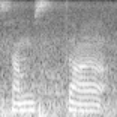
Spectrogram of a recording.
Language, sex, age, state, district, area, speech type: Sanskrit, female, 45-60, Tamil Nadu, Chennai, urban, spontaneous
